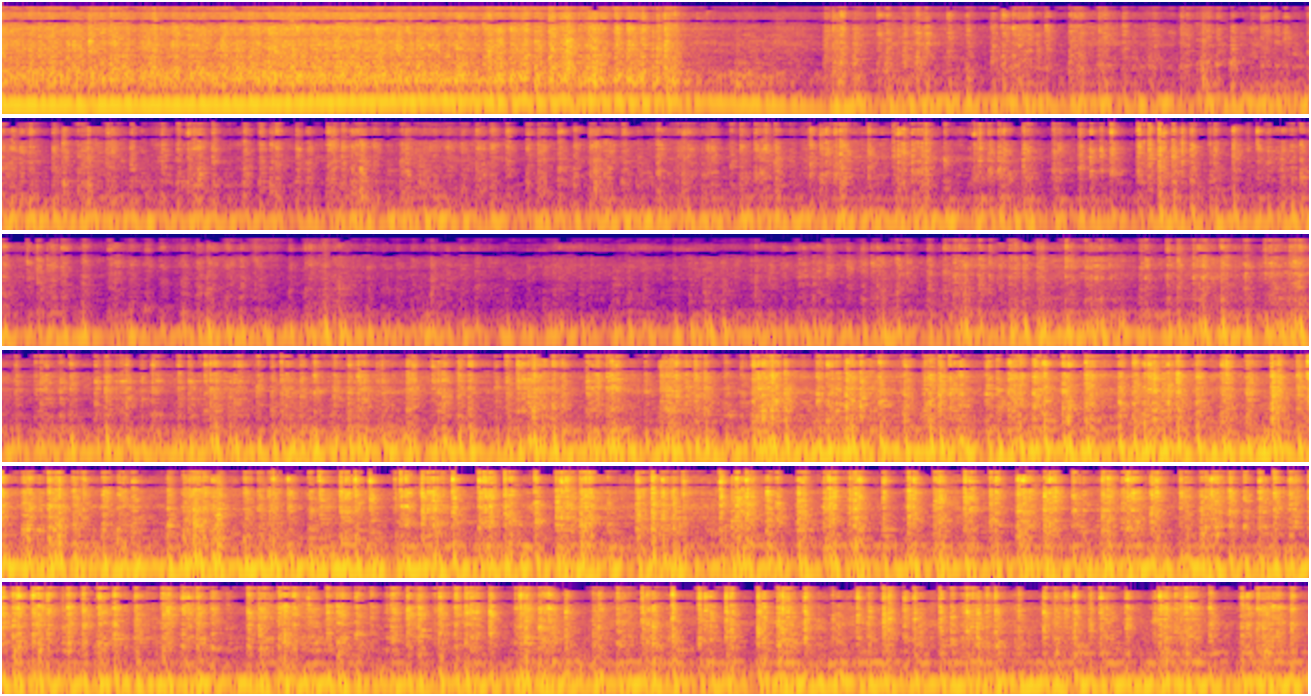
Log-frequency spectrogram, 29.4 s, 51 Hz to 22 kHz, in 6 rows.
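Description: Cammed, straight-piped Ford 460 big-block V8 revved by hand at the carburetor, the pitch rising about a second in. After about two and a half seconds it drops back to idle. The idle is quieter for a while, then louder again from about halfway on.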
